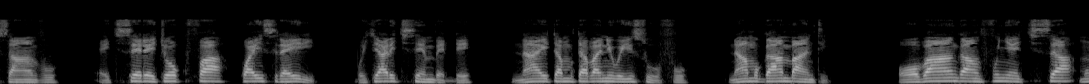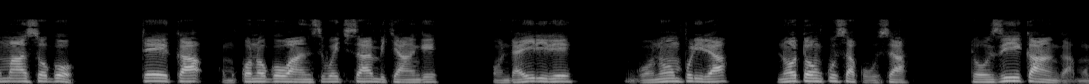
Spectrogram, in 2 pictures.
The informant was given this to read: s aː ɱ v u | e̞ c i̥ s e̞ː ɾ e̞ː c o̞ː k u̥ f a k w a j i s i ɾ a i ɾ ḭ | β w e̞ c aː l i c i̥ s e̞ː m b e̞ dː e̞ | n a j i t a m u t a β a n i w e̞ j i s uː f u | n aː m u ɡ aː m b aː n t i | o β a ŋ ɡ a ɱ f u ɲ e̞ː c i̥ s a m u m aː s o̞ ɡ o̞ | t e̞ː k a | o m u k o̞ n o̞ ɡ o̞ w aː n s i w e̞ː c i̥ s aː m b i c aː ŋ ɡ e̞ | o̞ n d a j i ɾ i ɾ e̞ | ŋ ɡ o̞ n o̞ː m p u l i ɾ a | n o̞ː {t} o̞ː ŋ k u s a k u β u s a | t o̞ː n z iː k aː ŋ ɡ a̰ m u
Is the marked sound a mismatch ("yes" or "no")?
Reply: no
